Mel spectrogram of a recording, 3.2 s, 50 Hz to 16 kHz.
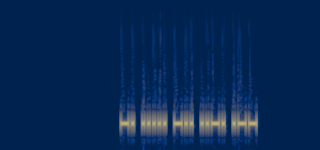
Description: Morse code, heard as a keyed tone, about 46 wpm, 700 Hz. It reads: N5DFW
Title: USA Call Signs - 5 Characters - 2x Character Spacing - 45wpm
